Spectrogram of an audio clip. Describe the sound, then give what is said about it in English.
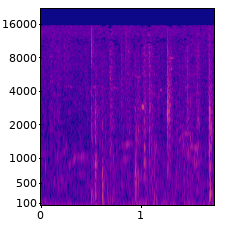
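A handful of irregular horse hoof clops, soft, with a slow uneven rhythm, over a quiet background that has a faint murmur of voices. “Here, horsey, come on.”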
